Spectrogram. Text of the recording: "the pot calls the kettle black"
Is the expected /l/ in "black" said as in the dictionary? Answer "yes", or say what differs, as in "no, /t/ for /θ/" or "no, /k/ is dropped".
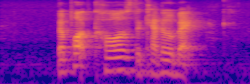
no, /l/ is dropped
